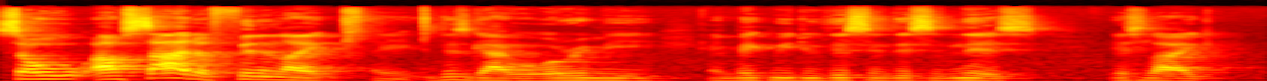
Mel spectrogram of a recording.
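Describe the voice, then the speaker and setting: In an American accent, a man talks at a moderate pace with a medium pitch and ordinary pitch variation, and audible room echo is present. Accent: American accent noticed by Ghanaians. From United States. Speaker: poet and educator. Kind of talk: interview. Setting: in Ghana.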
